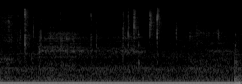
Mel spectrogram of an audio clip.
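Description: Faint light clicks and rustles of hands handling a cigar taken from a box, over a steady low electrical hum.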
